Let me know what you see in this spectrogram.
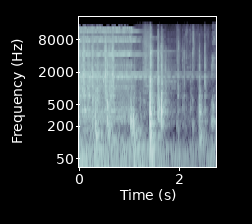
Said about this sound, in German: Telefon!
